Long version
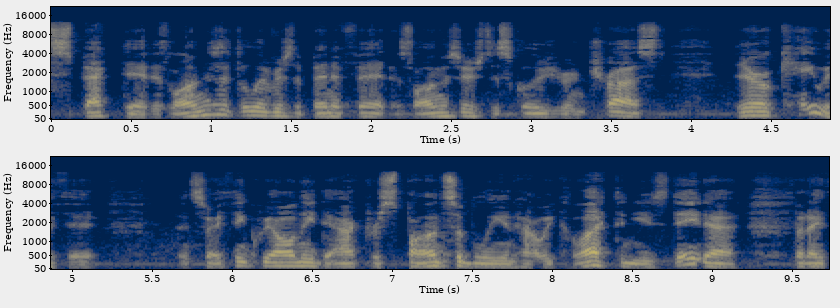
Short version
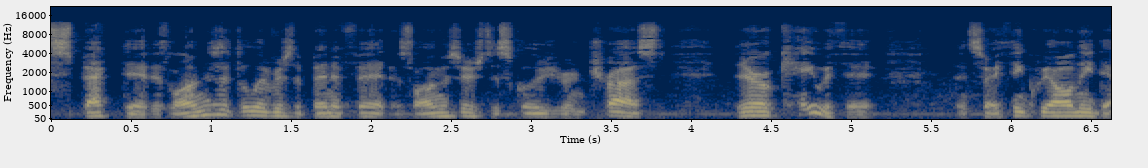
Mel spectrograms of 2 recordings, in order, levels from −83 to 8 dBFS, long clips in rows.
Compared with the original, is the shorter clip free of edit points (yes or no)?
yes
